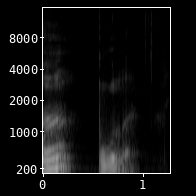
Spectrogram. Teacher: Ele só está aqui para dizer que o A é nasal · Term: a nasal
